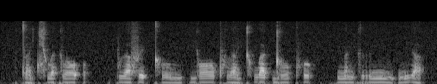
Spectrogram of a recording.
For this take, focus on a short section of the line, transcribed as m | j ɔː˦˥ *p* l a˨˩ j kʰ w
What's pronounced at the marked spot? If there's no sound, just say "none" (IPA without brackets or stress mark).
pʰ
